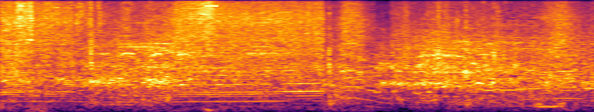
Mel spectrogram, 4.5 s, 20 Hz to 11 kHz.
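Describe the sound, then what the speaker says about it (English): Car in Forza Horizon 4 sliding through turns, a steady engine roar with tyre noise running loud and continuous throughout, a voice talking over it at times. "This thing definitely just wants to slide around the turns right now."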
